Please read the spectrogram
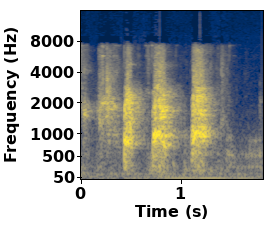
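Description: The speaker's own dogs bark in a quick burst of four or five sharp, loud barks spaced a fraction of a second apart, with no talking over them.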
